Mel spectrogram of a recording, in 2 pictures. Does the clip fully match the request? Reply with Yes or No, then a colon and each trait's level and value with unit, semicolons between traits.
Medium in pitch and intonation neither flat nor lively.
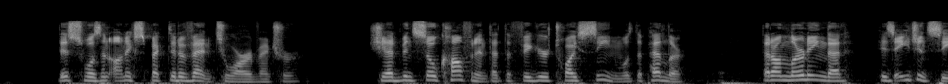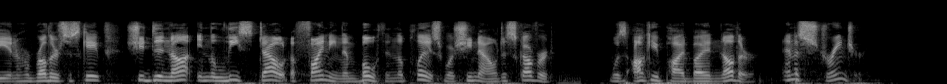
Yes: medium, 175 Hz; average, 4.8 semitones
